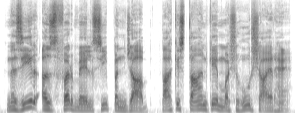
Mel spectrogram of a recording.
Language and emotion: Urdu, neutral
